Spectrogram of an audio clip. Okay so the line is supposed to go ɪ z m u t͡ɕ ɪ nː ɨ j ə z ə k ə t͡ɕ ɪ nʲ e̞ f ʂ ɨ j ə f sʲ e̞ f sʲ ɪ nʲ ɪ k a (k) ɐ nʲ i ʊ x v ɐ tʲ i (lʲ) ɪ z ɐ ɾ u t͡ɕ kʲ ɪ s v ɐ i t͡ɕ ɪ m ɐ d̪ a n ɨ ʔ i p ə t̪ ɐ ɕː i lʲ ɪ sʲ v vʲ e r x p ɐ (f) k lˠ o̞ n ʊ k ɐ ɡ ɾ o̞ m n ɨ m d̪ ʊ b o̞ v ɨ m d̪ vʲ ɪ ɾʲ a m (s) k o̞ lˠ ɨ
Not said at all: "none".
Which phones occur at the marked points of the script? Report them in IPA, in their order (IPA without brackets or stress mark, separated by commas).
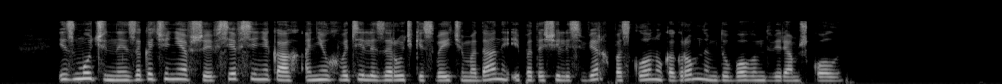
x, lʲ, s, ʂ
